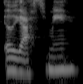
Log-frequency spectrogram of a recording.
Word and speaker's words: ileostomy: So I guess what were your thoughts, when you found, first, how did you get to the point of needing the, am I saying it right? Ileostomy? – Yes.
